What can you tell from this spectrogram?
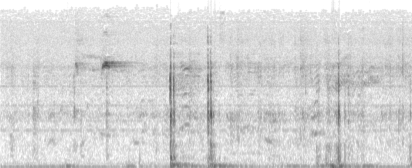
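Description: Roller derby rink noise: a steady low rumble with faint voices, broken by three sharp thumps, two close together around the middle and one near the end.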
